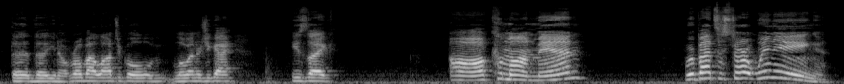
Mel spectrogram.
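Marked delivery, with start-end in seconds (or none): 4.5-8.2 high, needy, begging, pleading voice. Retelling what a low-energy guy said while loading into a match, mock-needy voice. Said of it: "You hear the neediness in my voice?".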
